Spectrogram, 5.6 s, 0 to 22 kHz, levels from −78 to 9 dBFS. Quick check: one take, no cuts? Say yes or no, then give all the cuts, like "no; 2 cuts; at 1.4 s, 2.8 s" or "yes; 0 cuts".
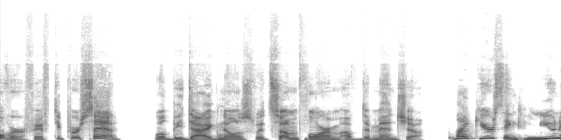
no; 1 cut; at 4.5 s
